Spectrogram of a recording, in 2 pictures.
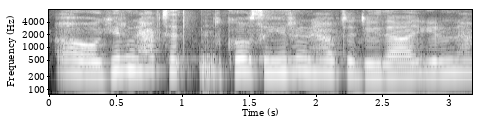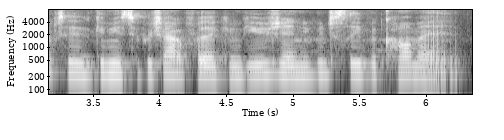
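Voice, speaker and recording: A soft-spoken woman from Tampa, Florida, chatting casually with viewers while hosting a live stream into a plugged-in microphone. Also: mid-range voice, steady tone, quick pace. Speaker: livestream host.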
